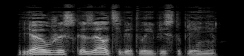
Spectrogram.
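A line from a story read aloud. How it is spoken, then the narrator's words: Plain. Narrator (Russian): ответил Захарьев Авинов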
